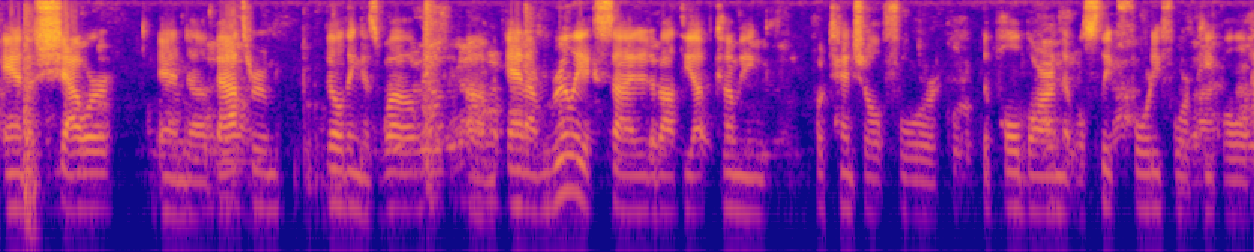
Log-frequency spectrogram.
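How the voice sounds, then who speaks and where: A man's voice: mid-range voice, poor audio. A man in his thirties from Colorado giving an earnest, heartfelt personal testimony about a men's retreat. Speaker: retreat participant.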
